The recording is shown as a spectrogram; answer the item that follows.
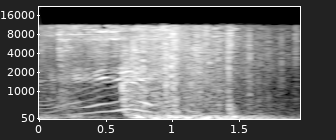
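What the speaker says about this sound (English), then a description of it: "back to smashing through things for fun and profit" An object shatters and breaks apart in God of War Ragnarok, a loud close crash of splintering debris that cuts through a low droning tone and trails off in scattered clatter.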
